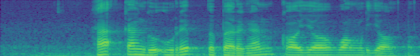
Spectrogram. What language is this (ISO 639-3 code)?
jav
